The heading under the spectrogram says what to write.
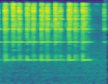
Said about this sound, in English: And let us ring a bell of celebration.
